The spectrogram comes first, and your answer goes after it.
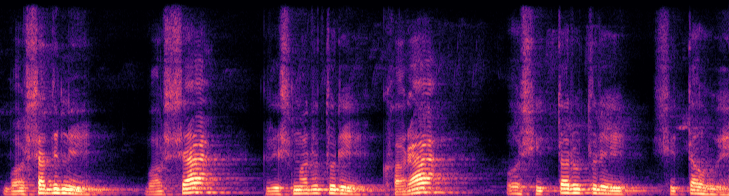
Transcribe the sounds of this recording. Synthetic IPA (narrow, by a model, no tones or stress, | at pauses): bɔɾsad̪inebɔɾsa | ɡ̥ɾismɔɾut̪uɾekʰɔɾa | osit̪ːɔɾut̪uɾesit̪ːɔɦue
